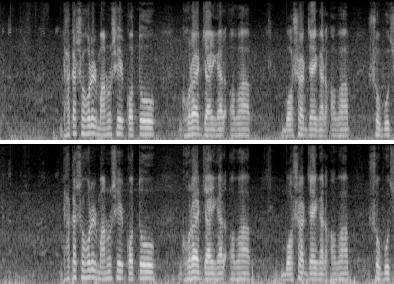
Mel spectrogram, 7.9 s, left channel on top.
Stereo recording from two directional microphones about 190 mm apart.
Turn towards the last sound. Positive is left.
turn(degrees=-15)  # may be behind; listen again after turning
